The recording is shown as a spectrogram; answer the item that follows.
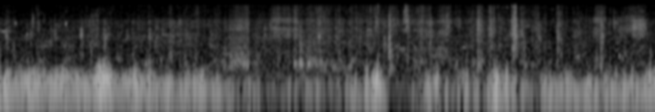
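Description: Wind buffeting the phone's microphone in uneven gusts, a low rumble that swells and drops, quieter for a moment around the middle.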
